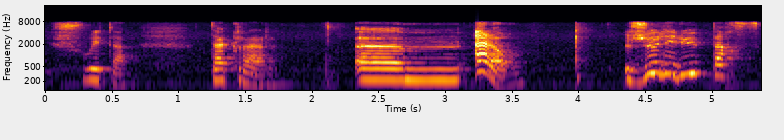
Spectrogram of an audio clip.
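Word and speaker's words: Shveta: ne m'en souvenais plus je savais que c'était pas jveta c'est Cheta alors je l'ai lu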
